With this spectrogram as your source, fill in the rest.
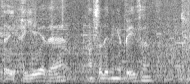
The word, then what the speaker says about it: Ibiza: Ibiza. It was spelled I-B-I-Z-A, and they pronounced the I-Z as T-H, so it was like Ibiza.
